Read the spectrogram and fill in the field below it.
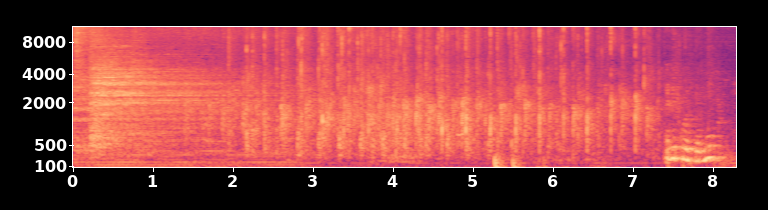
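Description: A drummer plays a fast rhythm on cymbals and drums.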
